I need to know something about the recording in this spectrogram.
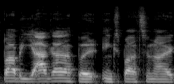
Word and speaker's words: Baba Yaga: one laughing at frog G um she's the Baba Gaga no I know it's pronounced Baba Yaga but Ink Spots and I call her the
